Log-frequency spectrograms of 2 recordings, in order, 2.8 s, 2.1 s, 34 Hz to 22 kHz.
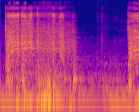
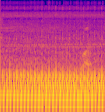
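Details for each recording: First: Kawasaki KFX 700 V-twin (V-Force) ATV that had not been starting; it catches after a short crank and settles into a slow, lumpy thump, with idle a bit low and a tight, stiff adjuster. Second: Kawasaki KFX 700 (V-Force) V-twin ATV with very old fuel, idle adjuster set a bit low: even, lumpy exhaust pulses about thirteen a second, steady with no misses or knocks; idling well, healthy.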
